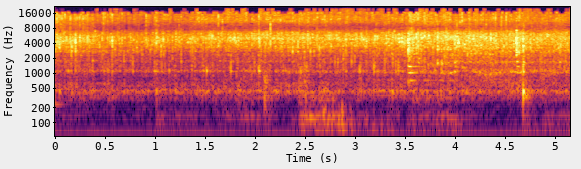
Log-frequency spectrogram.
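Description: Meat sizzles in a pot with onions and spices for a turnip and meat curry, a steady dense crackle throughout with occasional stirring clinks.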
